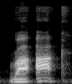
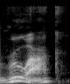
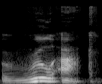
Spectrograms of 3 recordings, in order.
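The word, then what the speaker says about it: רוח: And some of you say raak instead of ruach. It's not raak. It's ruach. Okay. Remember pronunciation.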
